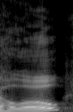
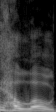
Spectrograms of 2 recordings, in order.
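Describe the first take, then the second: First: Hello said lower with a rising end; friend's hello. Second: Said in the usual way. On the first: Retold or imitated. Pastor copying his college friend Kevin's greeting, low rising Hello. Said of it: "I say hello just like him". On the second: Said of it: "I don't talk like that".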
